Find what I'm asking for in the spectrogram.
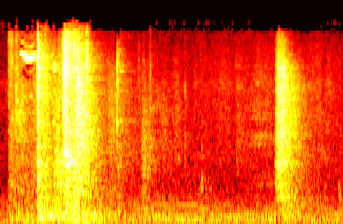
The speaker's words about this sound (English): Jack turns the dial of his combination lock and quietly opens his locker.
